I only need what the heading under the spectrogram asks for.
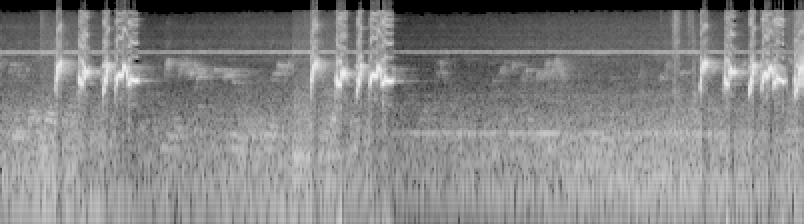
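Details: Red-whiskered bulbul morning training song: three lively phrases, each a rapid run of four or five warbling whistles, with roughly two-second gaps between them. A faint constant high-pitched tone is heard throughout.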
